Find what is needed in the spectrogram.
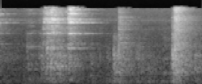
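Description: Metal knocking and clinking as a round aluminium plate is set in the jaws of an aluminium bench vise and the vise handle is worked: three short, sharp knocks about half a second apart, the first and last the loudest.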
